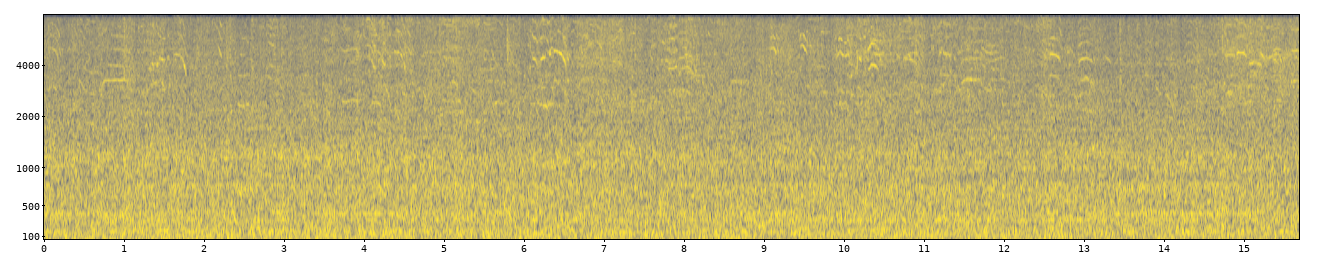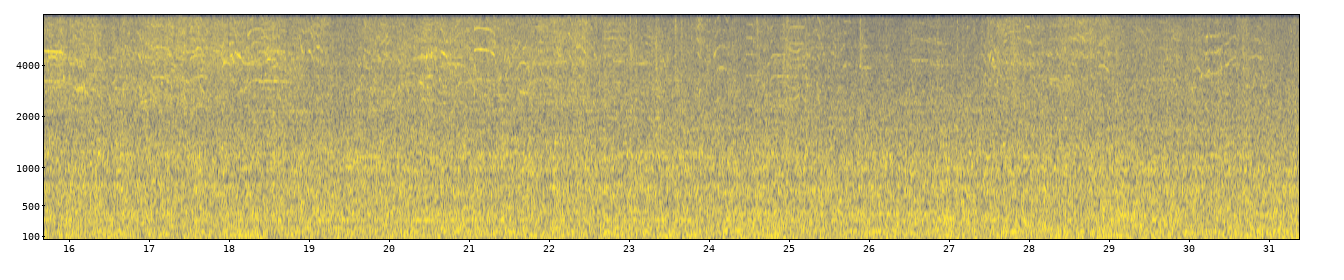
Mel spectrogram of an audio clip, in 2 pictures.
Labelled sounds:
0.4	13.5	Pacific white-sided dolphin, 1.3 to 8.0 kHz
14.3	31.3	Pacific white-sided dolphin, 1.3 to 8.0 kHz

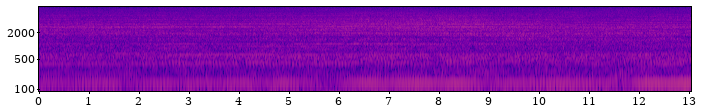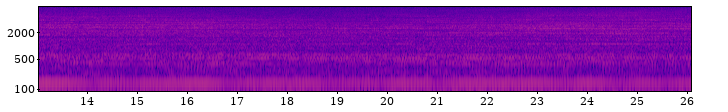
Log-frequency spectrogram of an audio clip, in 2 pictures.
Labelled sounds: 21.4	21.6	vessel noise, 2.3 to 2.4 kHz
25.7	26.0	vessel noise, 4.1 to 4.3 kHz

